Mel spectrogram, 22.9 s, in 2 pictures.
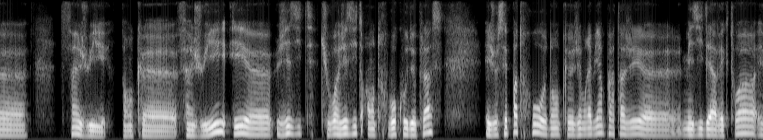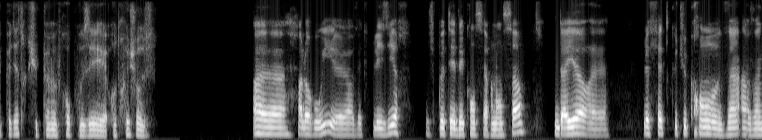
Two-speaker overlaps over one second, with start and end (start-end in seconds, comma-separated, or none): none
